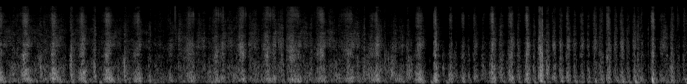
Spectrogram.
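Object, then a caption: Hand-sized foam sponge. Long fingernails scratch quickly and roughly across the red top and side of a solid, hand-sized, watermelon-shaped foam sponge held in the hand. The result is a dense, irregular stream of dry, bright scratching strokes with brief rustling bursts and no ringing.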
